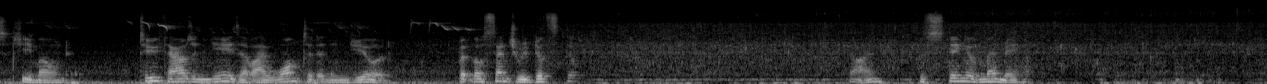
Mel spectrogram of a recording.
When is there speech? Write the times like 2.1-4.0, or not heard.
0.0-5.8, 8.4-10.3.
